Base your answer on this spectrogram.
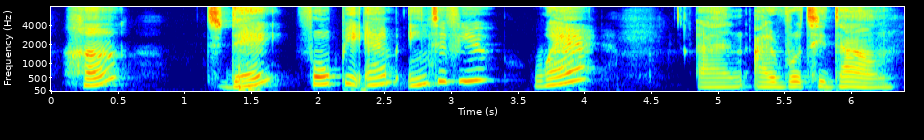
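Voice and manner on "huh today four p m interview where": high, rising incredulous questions; puzzled, pitched-up short questions; taken aback. Retold or imitated. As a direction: echo the news in startled disbelief. Retelling surprise at sudden interview.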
